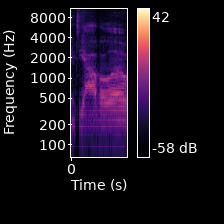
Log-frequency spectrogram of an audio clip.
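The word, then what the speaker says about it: Diavolo: Yes Man uh so the Italian pronunciation of the name would be like uh uh Dia Volo uh so diabolo um I think they just say diablo in the in the series but so the the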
